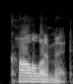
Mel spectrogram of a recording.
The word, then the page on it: collimate: American English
